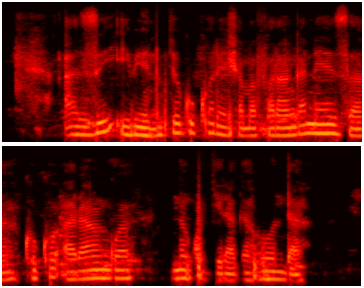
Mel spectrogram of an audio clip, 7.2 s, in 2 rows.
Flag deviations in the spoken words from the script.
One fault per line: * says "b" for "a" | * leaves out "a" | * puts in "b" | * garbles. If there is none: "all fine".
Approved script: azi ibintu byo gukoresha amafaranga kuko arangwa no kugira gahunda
* puts in "neza"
